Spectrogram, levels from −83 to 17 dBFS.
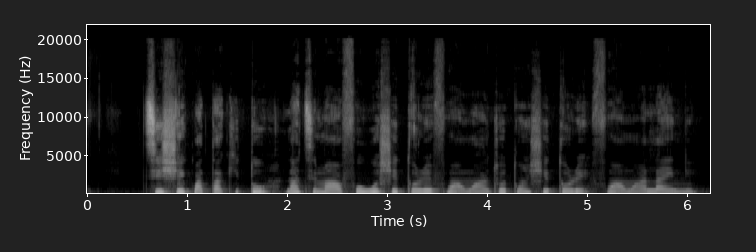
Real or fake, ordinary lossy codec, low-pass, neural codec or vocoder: real; none; none; none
